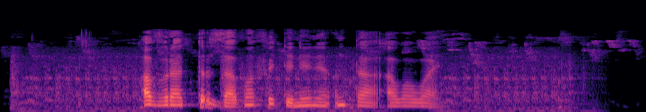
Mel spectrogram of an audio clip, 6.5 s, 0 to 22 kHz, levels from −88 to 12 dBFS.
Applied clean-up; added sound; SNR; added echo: none; Engine starting / Car; 17 dB; none.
